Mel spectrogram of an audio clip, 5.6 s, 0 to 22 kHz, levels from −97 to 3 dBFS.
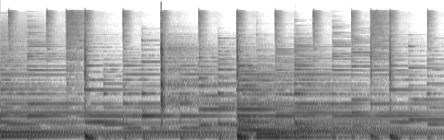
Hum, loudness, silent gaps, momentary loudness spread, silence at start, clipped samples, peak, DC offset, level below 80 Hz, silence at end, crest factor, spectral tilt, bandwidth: none; -25 LUFS; none; 8 LU; 0 s; under 0.1%; -2 dBFS; under 0.1%; -36 dBFS; 0 s; 22 dB; -5 dB/octave; 17 kHz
